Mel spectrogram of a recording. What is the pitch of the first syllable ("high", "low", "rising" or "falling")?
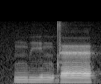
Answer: high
